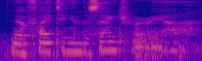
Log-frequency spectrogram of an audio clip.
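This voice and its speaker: A woman playing a seductive, world-weary vampire in an ASMR roleplay, calm and teasing, with a breathy whisper and languid, formal phrasing. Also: on the low side, noisy background.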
